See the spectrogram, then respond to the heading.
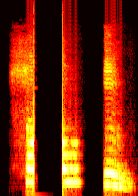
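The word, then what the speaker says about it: Samhain: dois três dias em que eles celebravam o sou in que se escreve mas se s o que que era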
